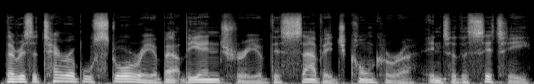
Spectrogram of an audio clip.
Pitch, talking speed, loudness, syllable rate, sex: 95 Hz, 170 wpm, -16 LUFS, 5.3 syllables/s, male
